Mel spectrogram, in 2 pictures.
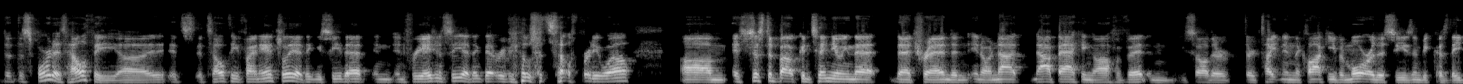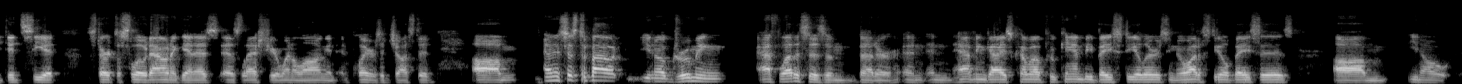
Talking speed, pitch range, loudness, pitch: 215 wpm, 105-135 Hz, -20 LUFS, 115 Hz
